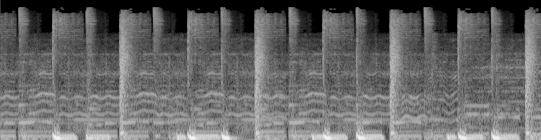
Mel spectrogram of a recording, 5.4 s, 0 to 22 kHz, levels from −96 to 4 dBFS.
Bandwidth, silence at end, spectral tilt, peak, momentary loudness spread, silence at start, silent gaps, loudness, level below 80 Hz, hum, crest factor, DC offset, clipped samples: 17.5 kHz; 0 s; -4.5 dB/octave; 0 dBFS; 11 LU; 0 s; none; -14 LUFS; -16 dBFS; none; 12 dB; under 0.1%; under 0.1%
